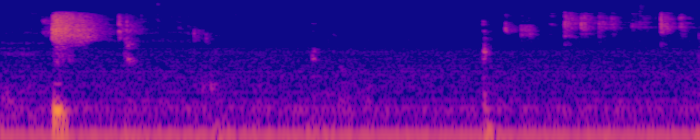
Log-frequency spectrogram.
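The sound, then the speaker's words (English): Plastic dice clatter and rattle inside a soft bag as someone rummages, with a sharp knock near the start and scattered small clicks after, fairly quiet, no voices. “Sorry, I've lost all my dice here. They're currently in this bag.”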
